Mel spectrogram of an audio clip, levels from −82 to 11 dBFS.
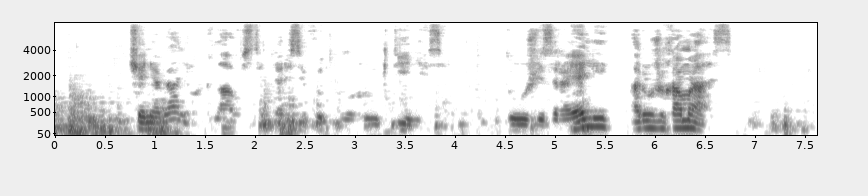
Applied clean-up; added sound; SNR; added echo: classical method Wiener filter.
